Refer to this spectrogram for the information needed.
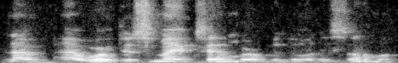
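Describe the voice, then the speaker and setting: A man's voice: deep voice, very animated, brisk, vocal fry. An older man in his seventies from Louisiana with a Southern US accent, telling his stories casually in conversation. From Louisiana, American South. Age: 70s. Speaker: interview guest. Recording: roomy, distant mic, faint background noise.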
